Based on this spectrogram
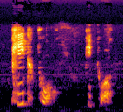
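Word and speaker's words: Picpoul: One of the things, it's cool how to pronounce it, Peak Pool is the right way to pronounce the grape variety.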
